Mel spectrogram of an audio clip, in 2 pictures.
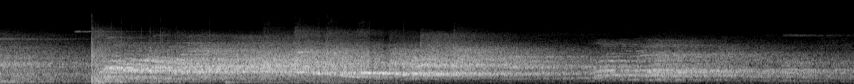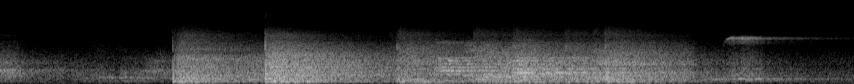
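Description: Men and women call out to each other as they play.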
